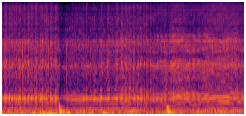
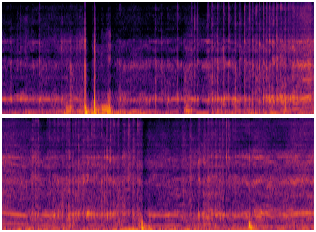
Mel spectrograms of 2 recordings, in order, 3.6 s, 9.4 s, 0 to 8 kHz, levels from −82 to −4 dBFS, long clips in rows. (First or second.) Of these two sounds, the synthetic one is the second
